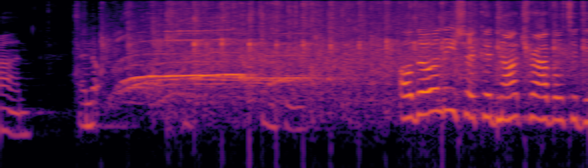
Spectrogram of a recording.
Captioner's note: applause and cheering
